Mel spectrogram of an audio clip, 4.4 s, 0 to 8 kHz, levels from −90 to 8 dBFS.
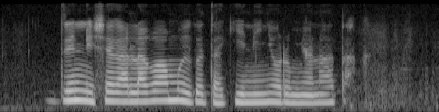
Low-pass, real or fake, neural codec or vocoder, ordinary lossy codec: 7.2 kHz; real; none; none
